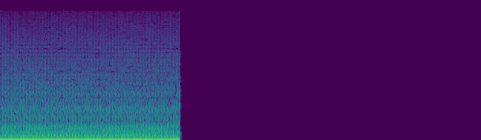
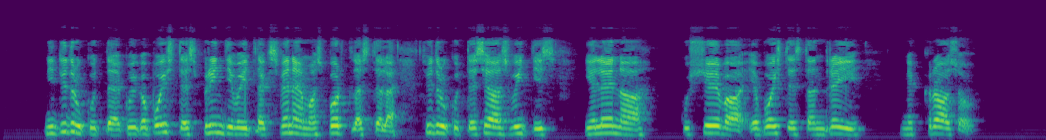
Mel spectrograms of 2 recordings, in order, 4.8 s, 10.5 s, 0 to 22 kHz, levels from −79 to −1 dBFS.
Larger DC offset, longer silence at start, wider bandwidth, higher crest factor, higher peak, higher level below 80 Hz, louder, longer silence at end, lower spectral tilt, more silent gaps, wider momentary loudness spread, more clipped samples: first, 8% vs under 0.1%; second, 0 s vs 0.45 s; first, 16 kHz vs 10 kHz; about the same, 18 dB vs 16 dB; second, -18 dBFS vs -2 dBFS; first, -36 dBFS vs -64 dBFS; second, -30 LUFS vs -17 LUFS; first, 3 s vs 0.75 s; first, -6.5 dB/octave vs -3 dB/octave; neither; second, 4 LU vs 12 LU; neither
